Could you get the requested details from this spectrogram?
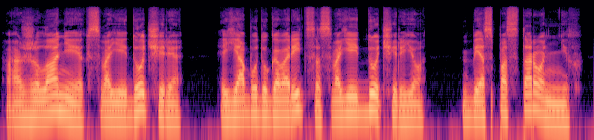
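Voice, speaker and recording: A woman voicing a stern, angry father who speaks in curt, clipped phrases in a low, dry voice. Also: moderate pace, smooth, no echo, lightly acted. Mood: cold.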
